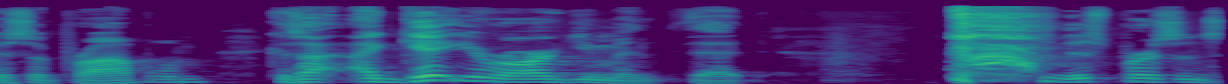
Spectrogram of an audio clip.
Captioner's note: coughing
